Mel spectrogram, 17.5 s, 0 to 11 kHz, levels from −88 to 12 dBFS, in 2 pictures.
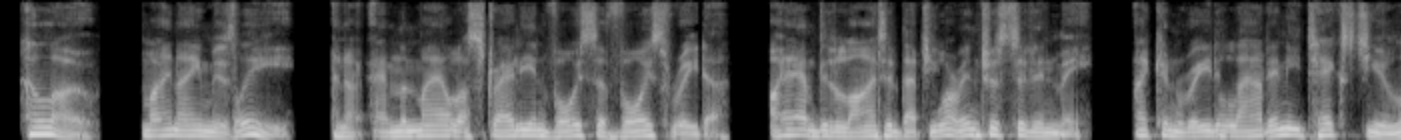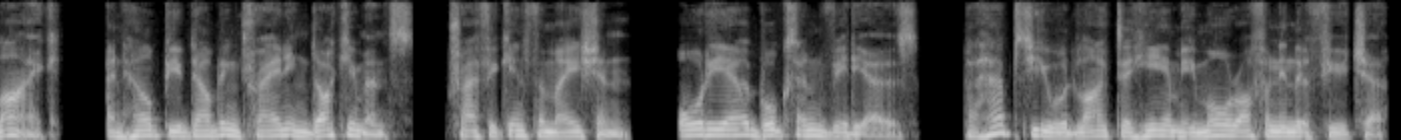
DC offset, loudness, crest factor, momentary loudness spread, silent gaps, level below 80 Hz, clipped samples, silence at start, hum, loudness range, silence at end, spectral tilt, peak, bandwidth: under 0.1%; -15 LUFS; 14 dB; 8 LU; 0.65-0.88 s, 1.86-2.06 s, 4.58-4.80 s, 6.85-7.07 s, 9.15-9.41 s, 11.36-11.54 s, 12.72-12.99 s, 14.52-14.76 s; -42 dBFS; under 0.1%; 0.15 s; none; 1 LU; 0.1 s; -6.5 dB/octave; 0 dBFS; 10.5 kHz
